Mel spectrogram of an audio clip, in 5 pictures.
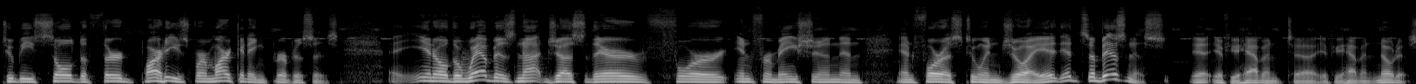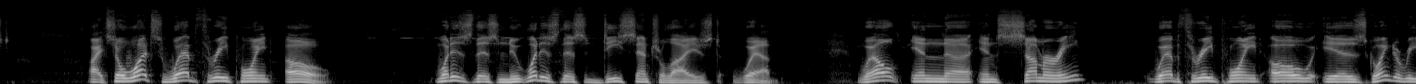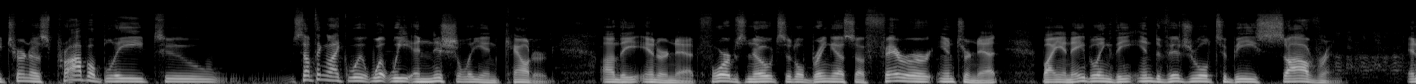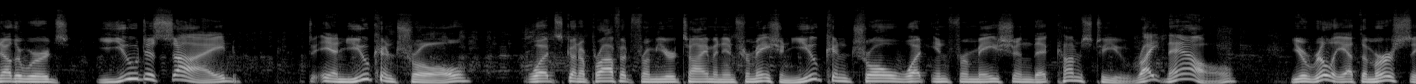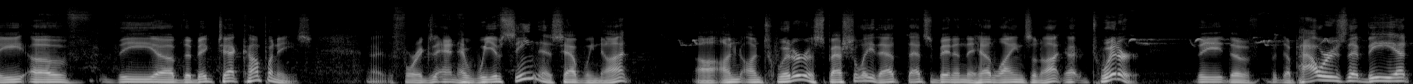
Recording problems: animal sounds; faint; throughout; 25 dB below the speech

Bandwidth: 15 kHz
